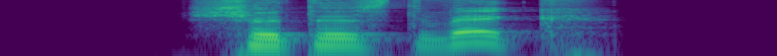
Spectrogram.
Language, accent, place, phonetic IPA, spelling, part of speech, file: German, Germany, Berlin, [ˌʃʏtəst ˈvɛk], schüttest weg, verb, De-schüttest weg.ogg
- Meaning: inflection of wegschütten: 1. second-person singular present 2. second-person singular subjunctive I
